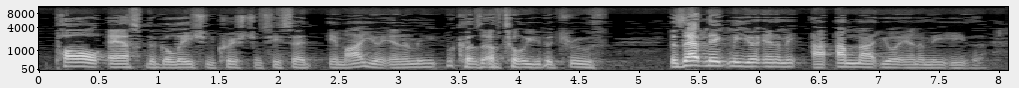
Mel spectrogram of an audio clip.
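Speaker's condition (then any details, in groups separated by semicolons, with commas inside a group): No condition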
